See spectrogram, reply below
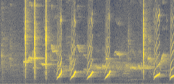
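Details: White-rumped shama flicking its tail while giving a fast, intense fighting song: short rising whistled notes repeated about every third of a second, mixed with sharp clicks and a thin high steady tone.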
